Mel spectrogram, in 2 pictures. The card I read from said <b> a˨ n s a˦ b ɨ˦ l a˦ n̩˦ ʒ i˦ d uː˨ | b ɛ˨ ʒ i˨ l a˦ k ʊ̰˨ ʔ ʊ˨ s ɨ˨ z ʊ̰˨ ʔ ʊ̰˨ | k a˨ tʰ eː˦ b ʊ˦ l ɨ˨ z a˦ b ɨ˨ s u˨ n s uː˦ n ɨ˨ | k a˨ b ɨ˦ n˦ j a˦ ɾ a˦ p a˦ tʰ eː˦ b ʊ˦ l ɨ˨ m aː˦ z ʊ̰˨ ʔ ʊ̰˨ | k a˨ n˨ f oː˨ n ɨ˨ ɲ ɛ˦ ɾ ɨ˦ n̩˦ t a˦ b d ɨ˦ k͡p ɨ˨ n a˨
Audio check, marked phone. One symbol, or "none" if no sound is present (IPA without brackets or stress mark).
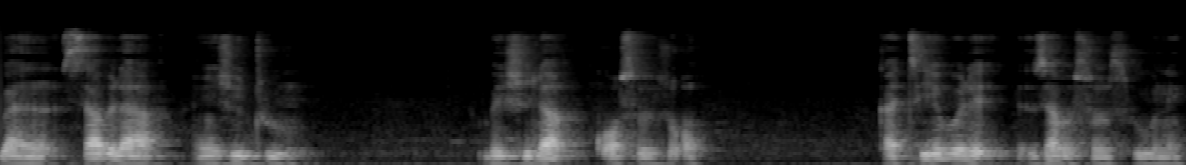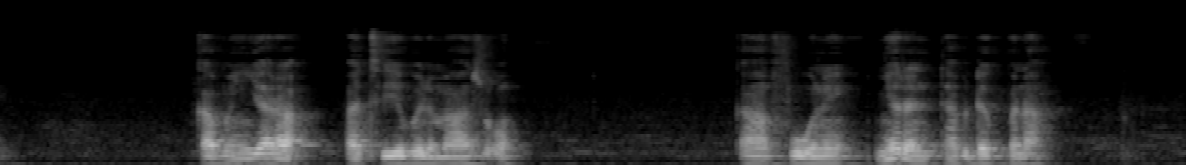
b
